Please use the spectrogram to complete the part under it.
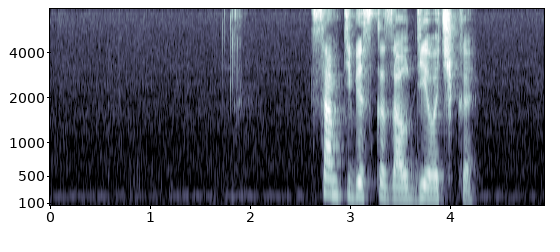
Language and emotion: Russian, angry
